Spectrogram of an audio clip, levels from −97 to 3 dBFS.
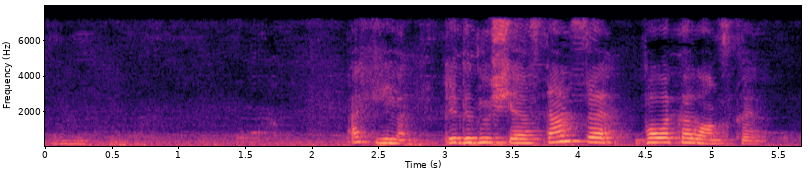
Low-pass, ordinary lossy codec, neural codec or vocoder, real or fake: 7.2 kHz; MP3, 64 kbps; codec, 44.1 kHz, 3.4 kbps, Pupu-Codec; fake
